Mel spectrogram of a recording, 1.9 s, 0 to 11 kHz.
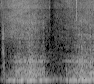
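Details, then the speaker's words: Sole F85 treadmill, drive belt removed so the motor is eliminated: hand-spinning the rear roller still gives a coarse, low rumbling growl that swells and fades with each spin, so the rear roller bearing is worn. "definitely a lot of noise coming from that rear roller as well so what we've done is we've eliminated the motor from the equation and we still have noise so we know we at least have a bad rear roller there"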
